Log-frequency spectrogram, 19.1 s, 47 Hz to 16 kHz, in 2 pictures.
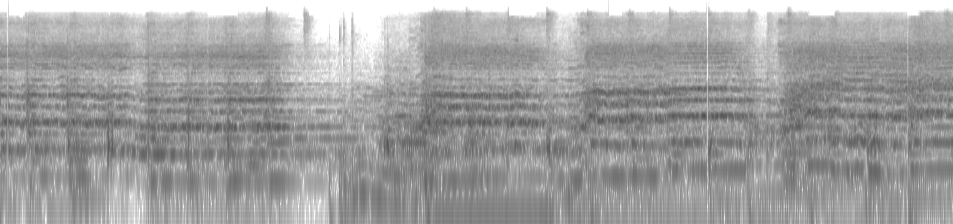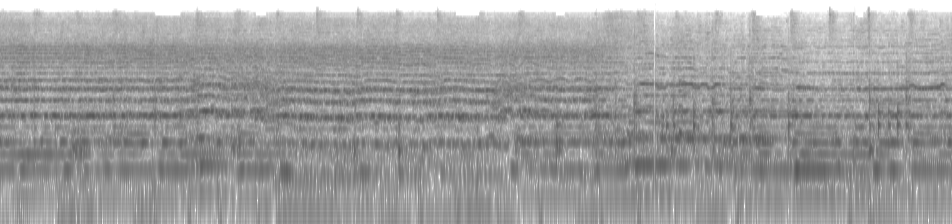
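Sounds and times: voices singing together: 0:00.0 - 0:03.1, 0:04.1 - 0:16.5
instrumental ensemble: 0:00.0 - 0:19.0.

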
